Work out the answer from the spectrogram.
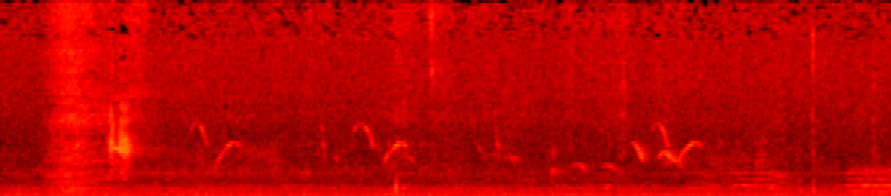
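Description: Small birds chirping: a scatter of short arched calls over a low steady rumble. Near the end a steady pitched tone with several overtones begins.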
